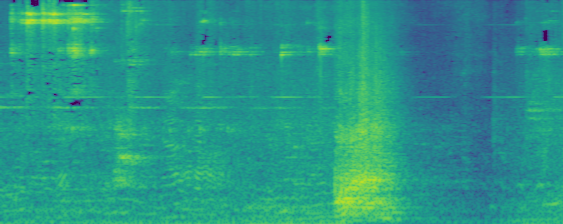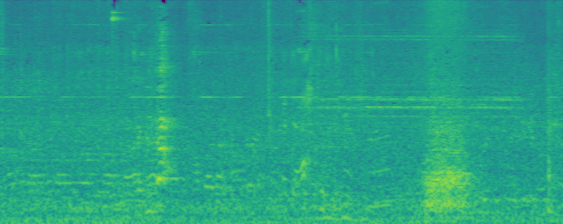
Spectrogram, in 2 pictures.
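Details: The elephant Pampadi Rajan gives two loud, harsh roars a few seconds apart, over a steady background hum, after its mahout picks up a stick.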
